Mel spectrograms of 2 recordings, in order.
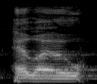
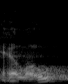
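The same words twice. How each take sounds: First: Low, loud mock-male hello; man answering phone. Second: Softer hello with a questioning rise; corrected hello. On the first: Guy answers the call from Bob's phone, low man's hello. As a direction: imitate a man picking up, deep and abrupt. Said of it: "and a guy answers". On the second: Shown as a demonstration. Man corrects how he answered, softer questioning hello. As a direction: pick up the phone softly, tune lifting at the end. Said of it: "No, it was like".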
